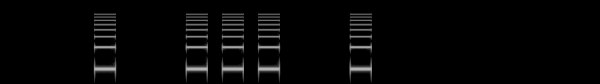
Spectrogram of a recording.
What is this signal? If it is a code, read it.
Beep code, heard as beeps from a small speaker, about 720 Hz. 1-3-1. In Phoenix BIOS tables: memory refresh failure.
